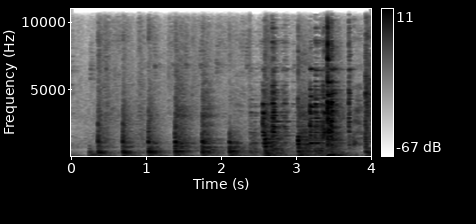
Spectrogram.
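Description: Steady hammering: a hand hammer striking at about three blows a second, each blow a sharp knock with a short ring.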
